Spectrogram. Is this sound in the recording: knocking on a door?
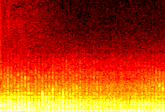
no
